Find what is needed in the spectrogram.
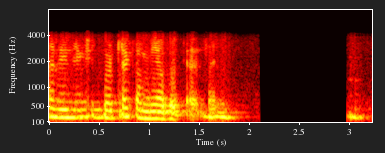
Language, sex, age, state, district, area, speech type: Kannada, female, 18-30, Karnataka, Hassan, rural, conversation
